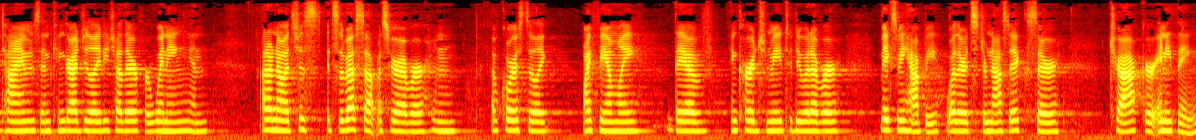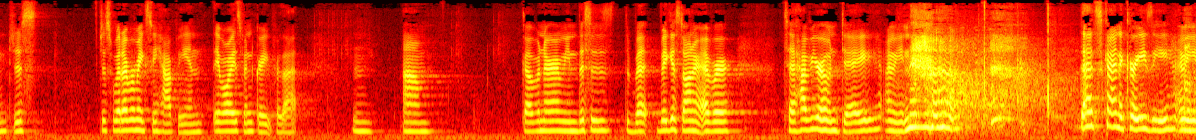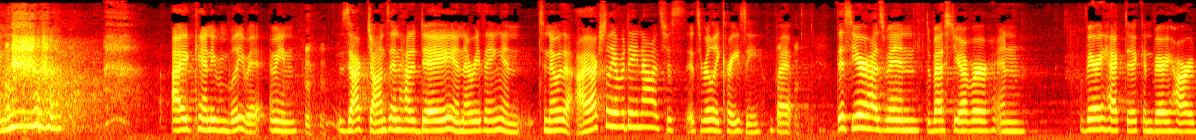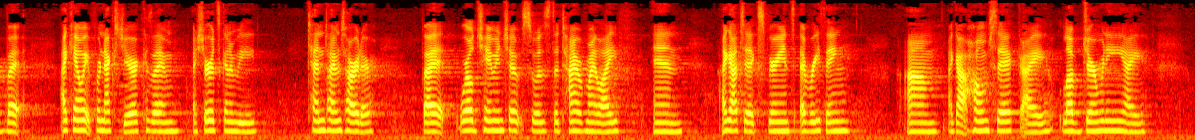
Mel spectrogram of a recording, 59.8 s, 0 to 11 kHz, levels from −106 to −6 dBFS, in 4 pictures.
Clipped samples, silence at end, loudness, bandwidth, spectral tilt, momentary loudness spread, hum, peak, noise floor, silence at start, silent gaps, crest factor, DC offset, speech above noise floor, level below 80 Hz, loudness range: under 0.1%; 0.6 s; -22 LUFS; 11 kHz; -2.5 dB/octave; 14 LU; none; -2 dBFS; -55 dBFS; 0 s; none; 22 dB; under 0.1%; 31 dB; -58 dBFS; 7 LU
